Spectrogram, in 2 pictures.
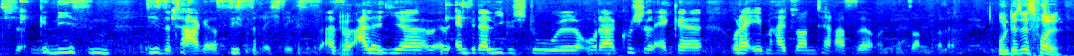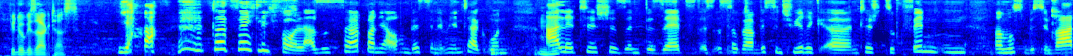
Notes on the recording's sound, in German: Live aus dem Skigebiet.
